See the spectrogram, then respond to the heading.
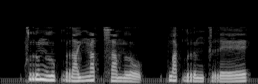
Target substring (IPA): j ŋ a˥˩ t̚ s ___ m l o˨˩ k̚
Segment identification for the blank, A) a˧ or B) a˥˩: A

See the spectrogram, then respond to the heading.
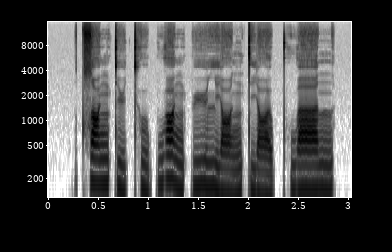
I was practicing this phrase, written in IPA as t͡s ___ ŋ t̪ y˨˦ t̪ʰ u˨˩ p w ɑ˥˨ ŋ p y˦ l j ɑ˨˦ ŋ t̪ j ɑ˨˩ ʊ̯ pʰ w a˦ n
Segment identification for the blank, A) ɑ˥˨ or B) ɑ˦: B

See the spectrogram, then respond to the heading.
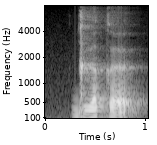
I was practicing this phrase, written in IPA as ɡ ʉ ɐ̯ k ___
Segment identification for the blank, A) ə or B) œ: B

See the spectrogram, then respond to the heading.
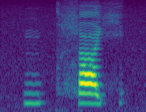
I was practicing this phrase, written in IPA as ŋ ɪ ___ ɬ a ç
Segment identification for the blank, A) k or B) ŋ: A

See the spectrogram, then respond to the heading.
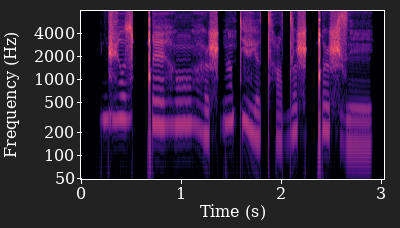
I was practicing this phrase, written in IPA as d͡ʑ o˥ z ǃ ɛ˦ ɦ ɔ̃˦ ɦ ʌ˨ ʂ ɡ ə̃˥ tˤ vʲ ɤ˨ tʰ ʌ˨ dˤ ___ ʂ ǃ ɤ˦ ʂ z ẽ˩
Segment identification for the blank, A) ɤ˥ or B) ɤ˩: A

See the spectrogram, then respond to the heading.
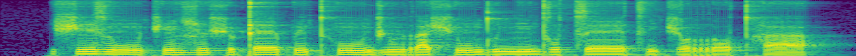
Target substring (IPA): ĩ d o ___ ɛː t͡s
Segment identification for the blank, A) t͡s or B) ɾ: A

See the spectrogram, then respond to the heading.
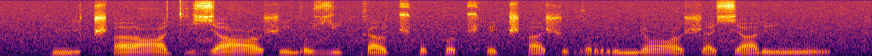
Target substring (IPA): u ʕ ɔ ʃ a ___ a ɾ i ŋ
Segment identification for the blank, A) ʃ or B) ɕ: B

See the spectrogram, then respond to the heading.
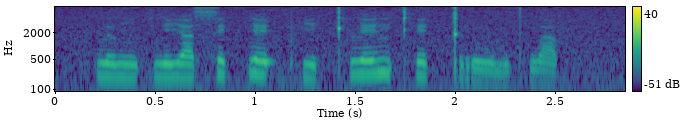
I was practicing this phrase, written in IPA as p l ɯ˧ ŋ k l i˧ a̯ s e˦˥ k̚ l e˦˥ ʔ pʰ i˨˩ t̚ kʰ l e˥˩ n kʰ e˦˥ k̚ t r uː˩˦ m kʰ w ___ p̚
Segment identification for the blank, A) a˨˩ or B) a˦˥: A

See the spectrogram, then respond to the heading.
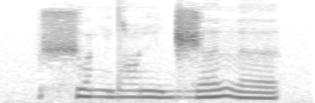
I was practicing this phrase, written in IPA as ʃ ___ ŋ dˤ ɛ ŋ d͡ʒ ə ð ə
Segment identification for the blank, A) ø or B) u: B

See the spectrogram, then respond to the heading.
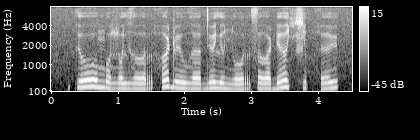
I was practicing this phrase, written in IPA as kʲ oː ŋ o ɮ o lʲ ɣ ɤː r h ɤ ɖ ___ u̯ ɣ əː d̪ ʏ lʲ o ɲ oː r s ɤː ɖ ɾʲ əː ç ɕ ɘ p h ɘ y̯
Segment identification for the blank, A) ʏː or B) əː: A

